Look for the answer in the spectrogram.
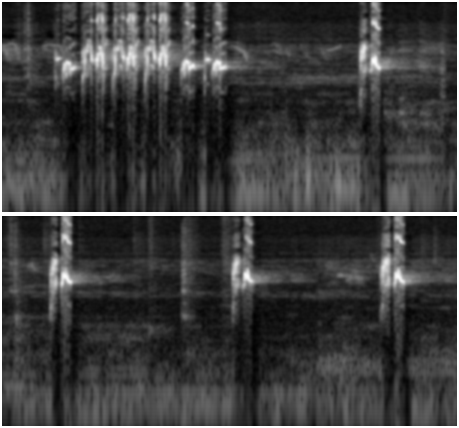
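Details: Sooty-headed bulbul singing vigorously as a lure for other birds: a rapid chattering burst, then single sharp chirped notes spaced about every one and a half seconds over soft low rumble.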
